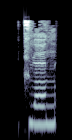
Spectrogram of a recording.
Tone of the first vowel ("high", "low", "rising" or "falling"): high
